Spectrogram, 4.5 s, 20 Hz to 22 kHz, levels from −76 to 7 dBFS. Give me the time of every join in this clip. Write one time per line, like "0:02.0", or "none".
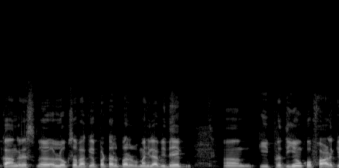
none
